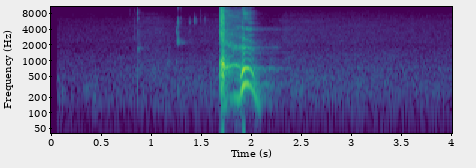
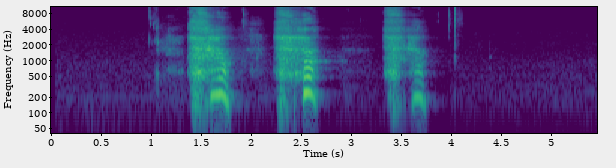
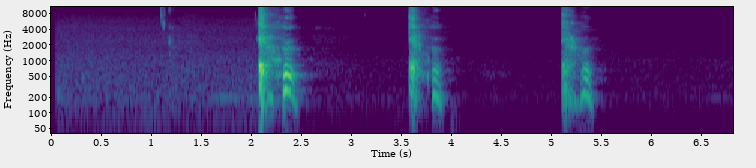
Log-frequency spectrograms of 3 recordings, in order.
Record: {
  "cough_length": "4.0 s",
  "cough_amplitude": 32768,
  "cough_signal_mean_std_ratio": 0.2,
  "exhalation_length": "5.5 s",
  "exhalation_amplitude": 25825,
  "exhalation_signal_mean_std_ratio": 0.36,
  "three_cough_length": "6.8 s",
  "three_cough_amplitude": 32768,
  "three_cough_signal_mean_std_ratio": 0.18,
  "survey_phase": "beta (2021-08-13 to 2022-03-07)",
  "age": "45-64",
  "gender": "Female",
  "wearing_mask": "No",
  "symptom_none": true,
  "smoker_status": "Current smoker (1 to 10 cigarettes per day)",
  "respiratory_condition_asthma": false,
  "respiratory_condition_other": false,
  "recruitment_source": "REACT",
  "submission_delay": "1 day",
  "covid_test_result": "Negative",
  "covid_test_method": "RT-qPCR"
}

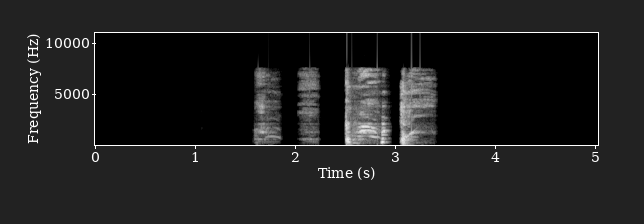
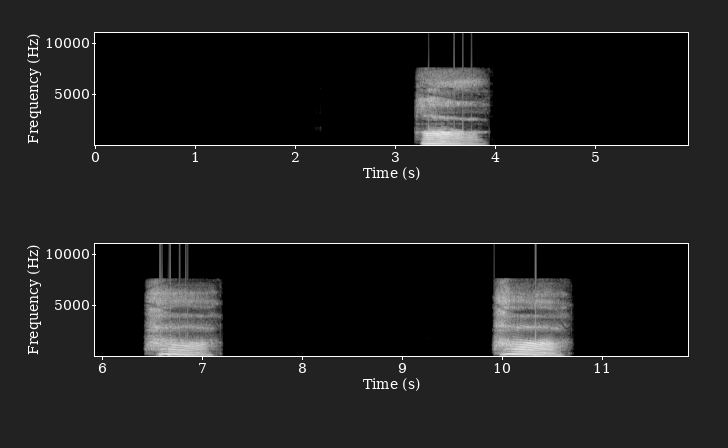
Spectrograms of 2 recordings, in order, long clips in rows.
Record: {
  "cough_length": "5.0 s",
  "cough_amplitude": 28364,
  "cough_signal_mean_std_ratio": 0.25,
  "exhalation_length": "11.9 s",
  "exhalation_amplitude": 25747,
  "exhalation_signal_mean_std_ratio": 0.28,
  "survey_phase": "beta (2021-08-13 to 2022-03-07)",
  "age": "45-64",
  "gender": "Female",
  "wearing_mask": "No",
  "symptom_none": true,
  "smoker_status": "Never smoked",
  "respiratory_condition_asthma": false,
  "respiratory_condition_other": false,
  "recruitment_source": "REACT",
  "submission_delay": "2 days",
  "covid_test_result": "Negative",
  "covid_test_method": "RT-qPCR"
}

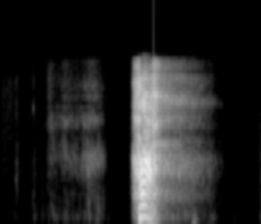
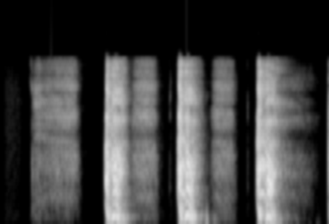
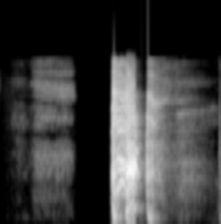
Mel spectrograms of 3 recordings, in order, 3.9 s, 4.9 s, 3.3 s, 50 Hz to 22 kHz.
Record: {
  "exhalation_length": "3.9 s",
  "exhalation_amplitude": 29160,
  "exhalation_signal_mean_std_ratio": 0.24,
  "three_cough_length": "4.9 s",
  "three_cough_amplitude": 32767,
  "three_cough_signal_mean_std_ratio": 0.37,
  "cough_length": "3.3 s",
  "cough_amplitude": 30350,
  "cough_signal_mean_std_ratio": 0.35,
  "survey_phase": "beta (2021-08-13 to 2022-03-07)",
  "age": "65+",
  "gender": "Male",
  "wearing_mask": "No",
  "symptom_none": true,
  "smoker_status": "Never smoked",
  "respiratory_condition_asthma": false,
  "respiratory_condition_other": false,
  "recruitment_source": "REACT",
  "submission_delay": "1 day",
  "covid_test_result": "Negative",
  "covid_test_method": "RT-qPCR",
  "influenza_a_test_result": "Negative",
  "influenza_b_test_result": "Negative"
}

